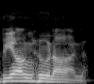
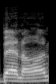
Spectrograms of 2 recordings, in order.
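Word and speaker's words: Byeong Hun An: know how to print is it been on or is it beyond hoon on because it depends on what announcer we get but i i think ben on is is the way to pronounce it nick is that right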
